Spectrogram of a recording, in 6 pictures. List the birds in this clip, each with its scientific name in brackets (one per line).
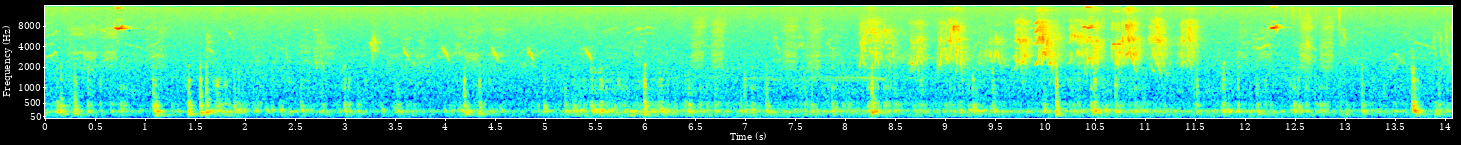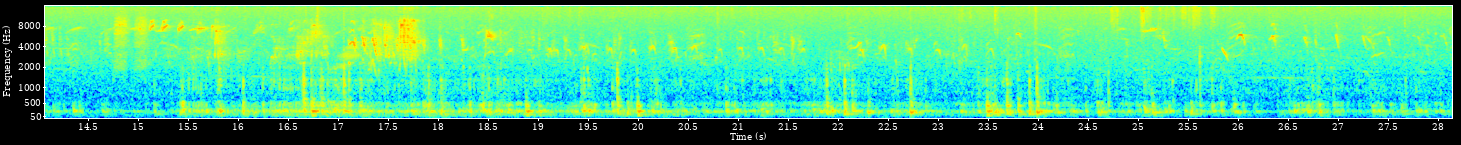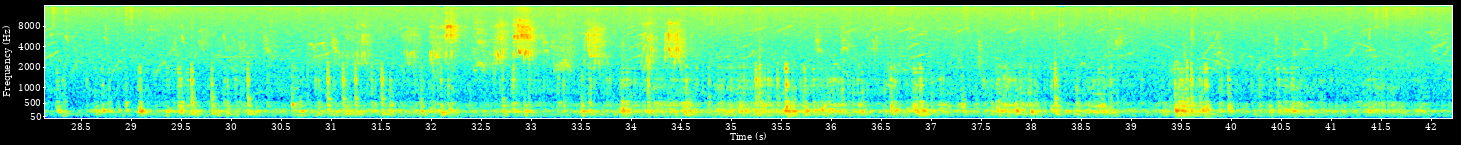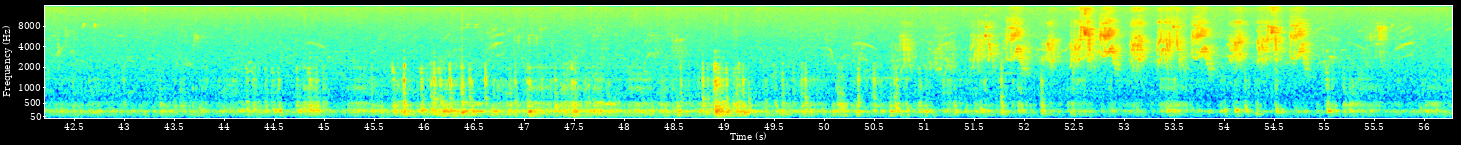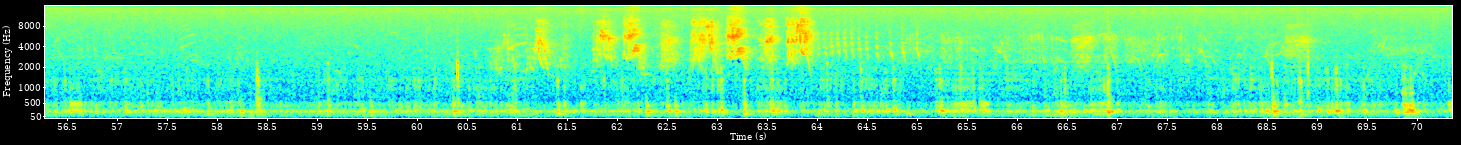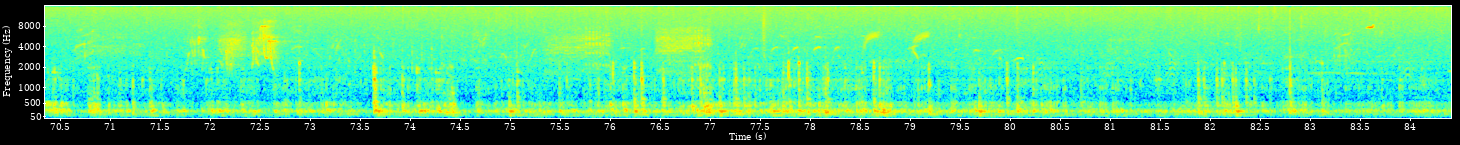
White-browed Sparrow-Weaver (Plocepasser mahali)
Ring-necked Dove (Streptopelia capicola)
Scarlet-chested Sunbird (Chalcomitra senegalensis)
